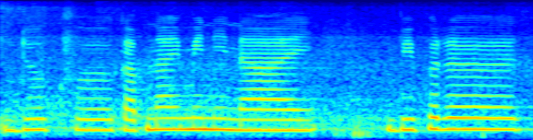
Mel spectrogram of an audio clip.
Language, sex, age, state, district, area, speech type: Bodo, female, 18-30, Assam, Chirang, rural, spontaneous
